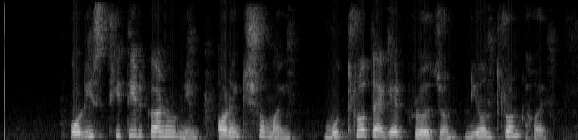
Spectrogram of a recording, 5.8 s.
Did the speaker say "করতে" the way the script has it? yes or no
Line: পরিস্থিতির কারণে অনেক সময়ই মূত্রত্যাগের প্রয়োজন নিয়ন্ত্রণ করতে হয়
no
